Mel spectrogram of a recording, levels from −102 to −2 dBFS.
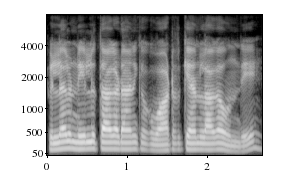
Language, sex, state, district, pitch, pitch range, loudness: Telugu, male, Telangana, Komaram Bheem, 135 Hz, 130-140 Hz, -18 LUFS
